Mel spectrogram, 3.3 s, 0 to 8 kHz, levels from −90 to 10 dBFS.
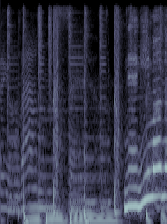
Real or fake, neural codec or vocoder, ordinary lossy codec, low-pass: real; none; none; 7.2 kHz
